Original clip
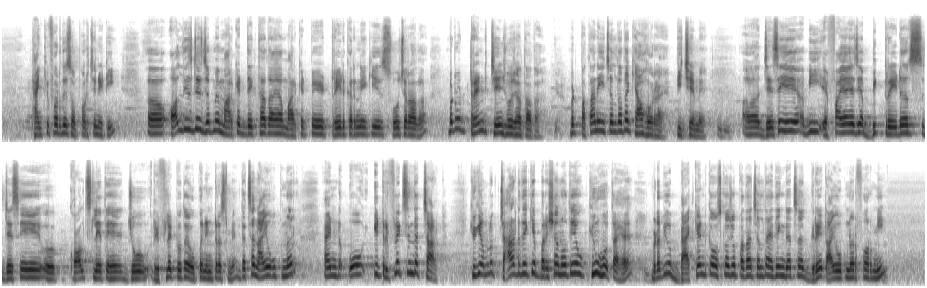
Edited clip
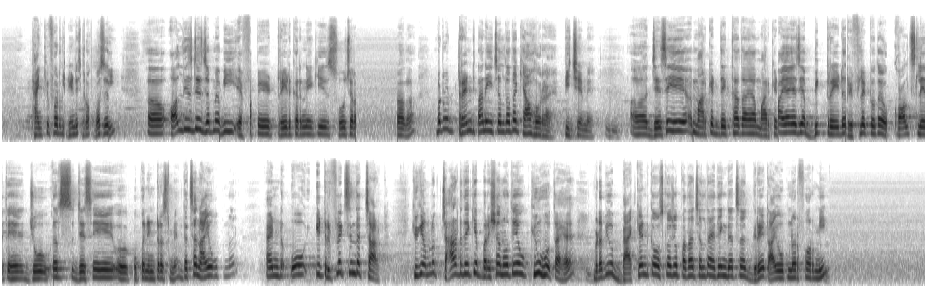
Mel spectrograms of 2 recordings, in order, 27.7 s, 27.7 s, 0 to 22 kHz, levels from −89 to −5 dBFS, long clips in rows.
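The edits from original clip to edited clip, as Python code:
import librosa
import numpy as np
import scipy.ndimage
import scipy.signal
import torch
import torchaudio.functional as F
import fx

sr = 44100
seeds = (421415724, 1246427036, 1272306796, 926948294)

y = fx.edit(x, sr, fx.reverse_span(start_s=0.92, length_s=0.68),
    fx.swap(start_s=3.27, length_s=1.28, other_s=12.05, other_length_s=0.47),
    fx.insert_room_tone(at_s=6.12, length_s=0.63),
    fx.cut(start_s=7.33, length_s=1.5),
    fx.clip_gain(start_s=10.31, length_s=0.48, db=-3.5),
    fx.swap(start_s=13.53, length_s=1.22, other_s=16.1, other_length_s=0.61),
    fx.fade_down_up(start_s=17.8, length_s=0.95, db=-17.5, fade_s=0.19), tone=tone)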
